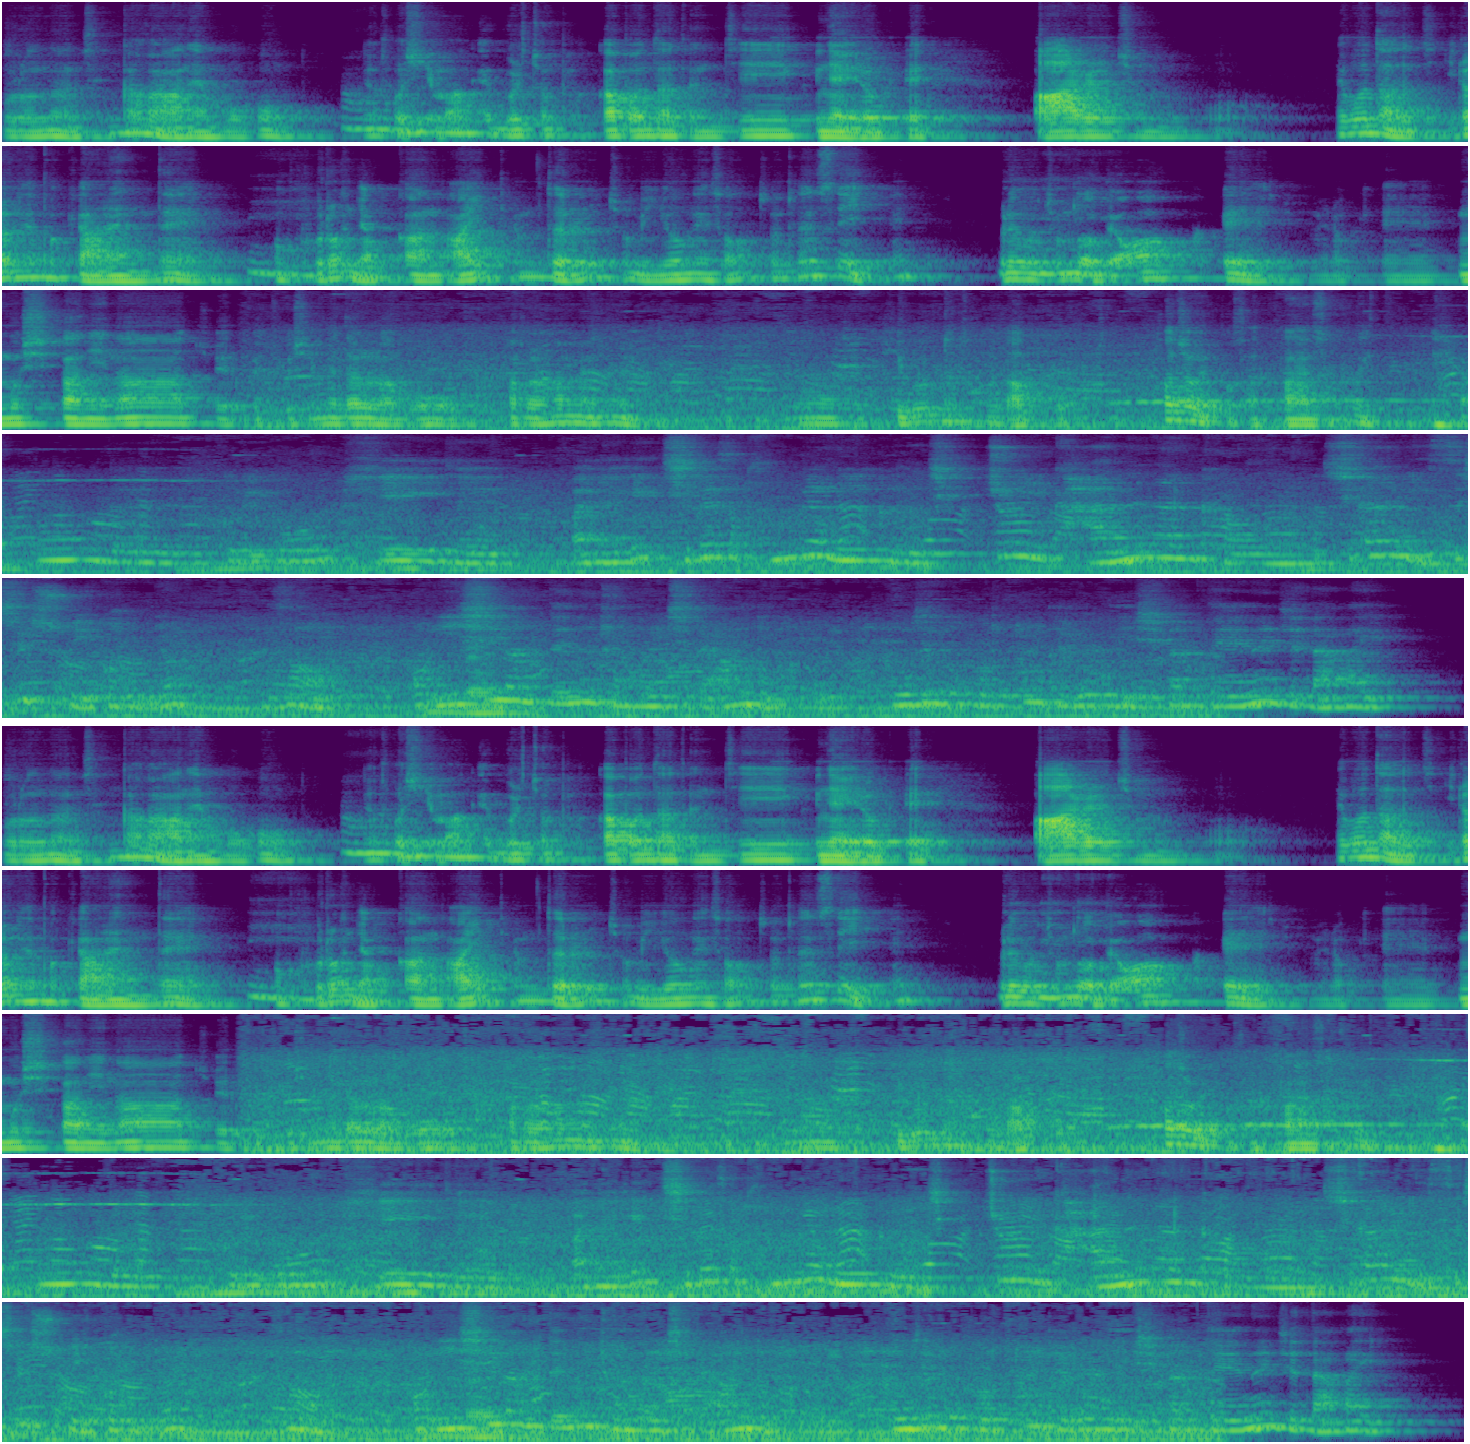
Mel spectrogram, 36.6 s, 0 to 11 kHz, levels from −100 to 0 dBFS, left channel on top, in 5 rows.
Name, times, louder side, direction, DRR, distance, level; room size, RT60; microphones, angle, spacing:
voice 1, 0.0-1.5 1.8-4.6 5.2-5.9 6.7-8.4 8.7-11.9 12.3-13.1 13.4-17.9 18.6-20.0 20.5-21.5 21.8-22.0 31.4-31.8, right 1 dB, 5° right, 4 dB, 0.9 m, -27 dB
voice 2, 1.7-2.2 8.6-8.9 12.3-12.9 22.2-24.5 24.8-30.3 30.6-31.0 31.4-33.5 33.8-36.2, right 2 dB, 55° right, 4 dB, 1.3 m, -29 dB
sound 1, 15.8-35.4, right 7 dB, 80° right, 0.3 m, -33 dB
9.7 x 4.6 x 6.2 m, 0.77 s
head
